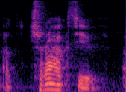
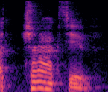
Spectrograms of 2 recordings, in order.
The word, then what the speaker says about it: attractive: يعني هنا تنشوف واحد أبوستروف فوق تي، يعني خاصني نضغط على التي، عندي هاد أ أو خاصني نبيل أ مزيان. attractive attractive بحال باد، هاد مني تنشوف هاد ا او بحال باد.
